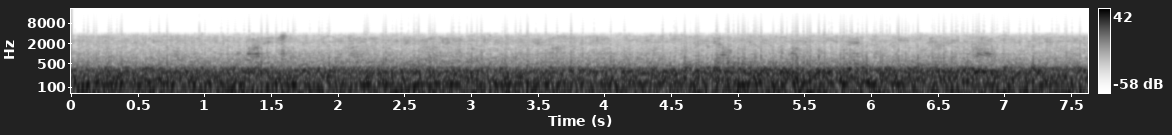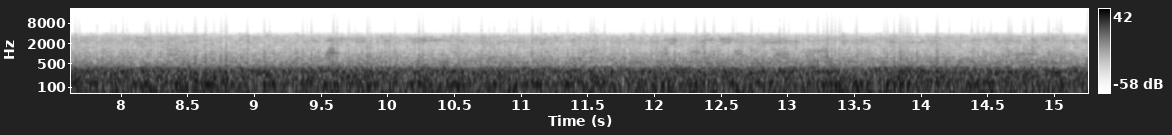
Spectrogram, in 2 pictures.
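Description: Steady low roar of a Boeing 757 jet airliner's engines and rushing air, heard inside the passenger cabin during the climb out after takeoff.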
